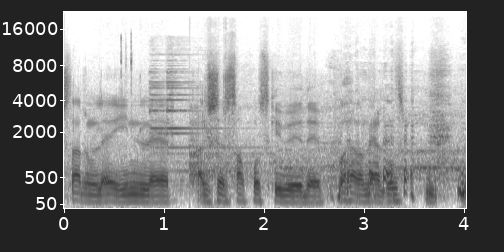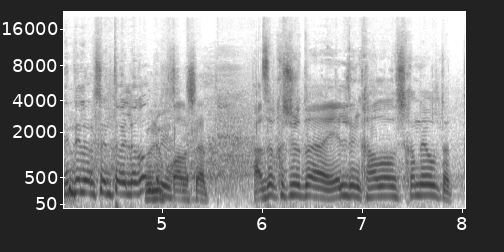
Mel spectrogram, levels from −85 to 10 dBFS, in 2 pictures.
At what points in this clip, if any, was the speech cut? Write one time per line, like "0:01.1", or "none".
0:01.2
0:05.5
